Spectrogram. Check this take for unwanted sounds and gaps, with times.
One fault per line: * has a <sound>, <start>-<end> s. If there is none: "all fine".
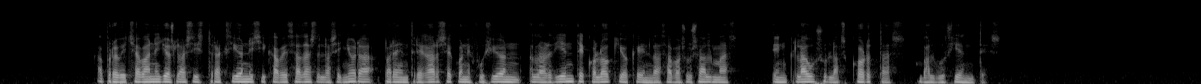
all fine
